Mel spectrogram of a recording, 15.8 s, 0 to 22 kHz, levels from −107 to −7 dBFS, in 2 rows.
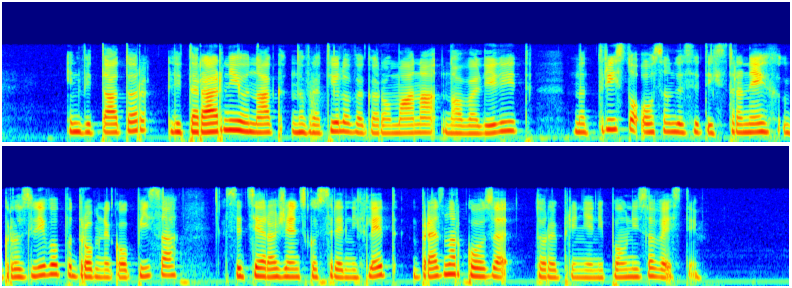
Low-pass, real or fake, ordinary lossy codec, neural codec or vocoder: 7.2 kHz; real; none; none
